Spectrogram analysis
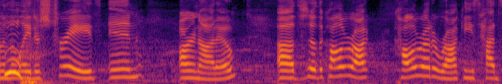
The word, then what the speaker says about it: Arenado: the next hot topic, and that is Nolan Arenado. So many reports are saying that Arenado. Yeah. Only reason I know how to pronounce it is I'm a huge Rockies fan.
